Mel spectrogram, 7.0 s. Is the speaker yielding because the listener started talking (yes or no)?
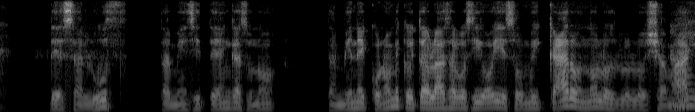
yes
